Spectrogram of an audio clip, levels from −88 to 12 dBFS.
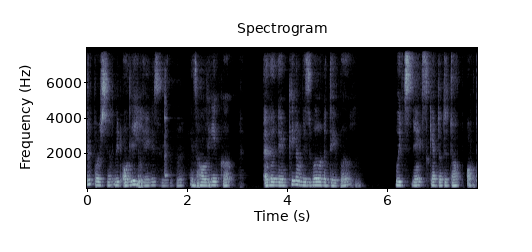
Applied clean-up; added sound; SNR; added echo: neural mask model DeepFilterNet 3.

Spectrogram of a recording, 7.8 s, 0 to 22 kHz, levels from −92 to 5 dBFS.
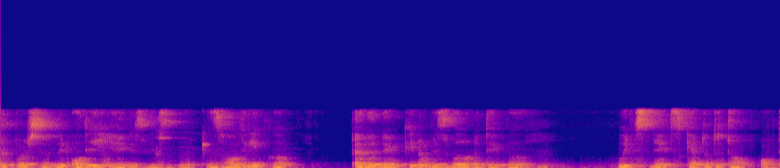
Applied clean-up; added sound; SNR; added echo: neural separator model SepFormer DNS4.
